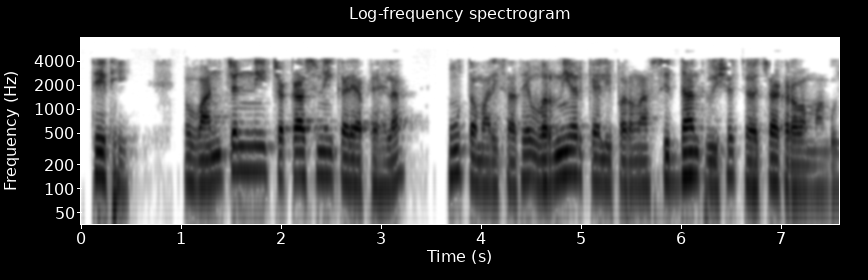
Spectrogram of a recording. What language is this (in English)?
Bangla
